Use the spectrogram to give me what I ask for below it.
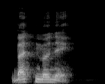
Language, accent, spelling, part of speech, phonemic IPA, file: French, France, battre monnaie, verb, /ba.tʁə mɔ.nɛ/, LL-Q150 (fra)-battre monnaie.wav
- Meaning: to mint coins, to coin, to issue money, to issue currency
